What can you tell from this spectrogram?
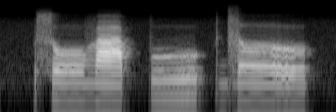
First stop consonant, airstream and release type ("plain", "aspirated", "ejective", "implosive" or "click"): plain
